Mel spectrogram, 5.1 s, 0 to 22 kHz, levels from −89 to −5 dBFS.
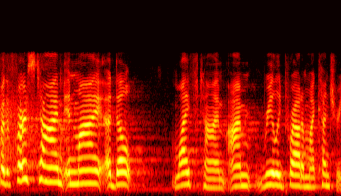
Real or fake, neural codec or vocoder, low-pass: real; none; 7.2 kHz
